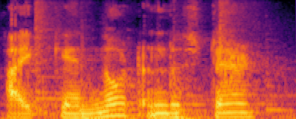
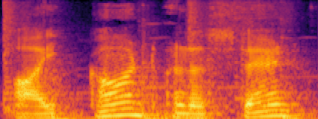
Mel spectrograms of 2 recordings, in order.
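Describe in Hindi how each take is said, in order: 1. क्रिया पूरी तरह बोली जाती है, 'can not'। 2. क्रिया एक शब्दांश में छोटी हो जाती है, 'can't'।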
